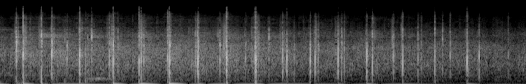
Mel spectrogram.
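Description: A small group applauds, with sharp, irregular handclaps rising from a steady bed of clapping and dozens of distinct claps over about five seconds; no one speaks.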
